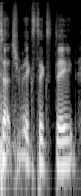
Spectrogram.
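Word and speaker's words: TouchMix-16: Touch Mix 16. You got it. Touch Mix 16.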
